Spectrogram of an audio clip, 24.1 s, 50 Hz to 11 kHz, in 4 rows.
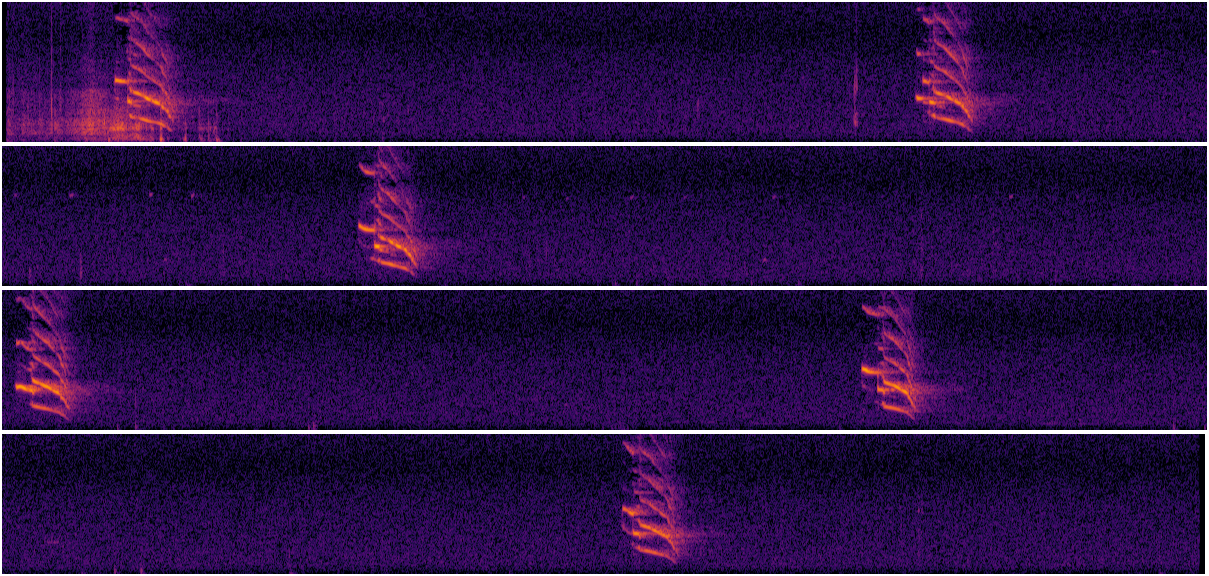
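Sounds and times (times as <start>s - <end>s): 
Gilded Flicker Colaptes chrysoides calling: 0.4s - 1.1s, 4.6s - 4.9s, 12.2s - 12.5s, 16.4s - 16.7s, 21.2s - 21.6s.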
